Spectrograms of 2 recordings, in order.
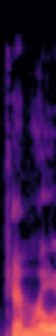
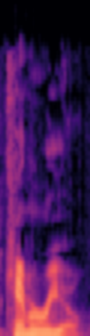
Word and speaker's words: Camarillo: of your name today do you pronounce it camarilla or camarillo it's camarillo with the y sound okay so the the the the spanish pronunciation mr uh camarillo and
